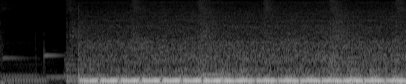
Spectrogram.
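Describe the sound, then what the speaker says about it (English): Car engine running steadily on the road, a continuous mid-pitched drone that starts abruptly after a short quiet moment and holds at a loud, even level. "Car."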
